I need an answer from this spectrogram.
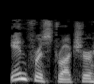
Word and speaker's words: infrastructure: Infrastructure has four syllables. Stress it on the first syllable.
